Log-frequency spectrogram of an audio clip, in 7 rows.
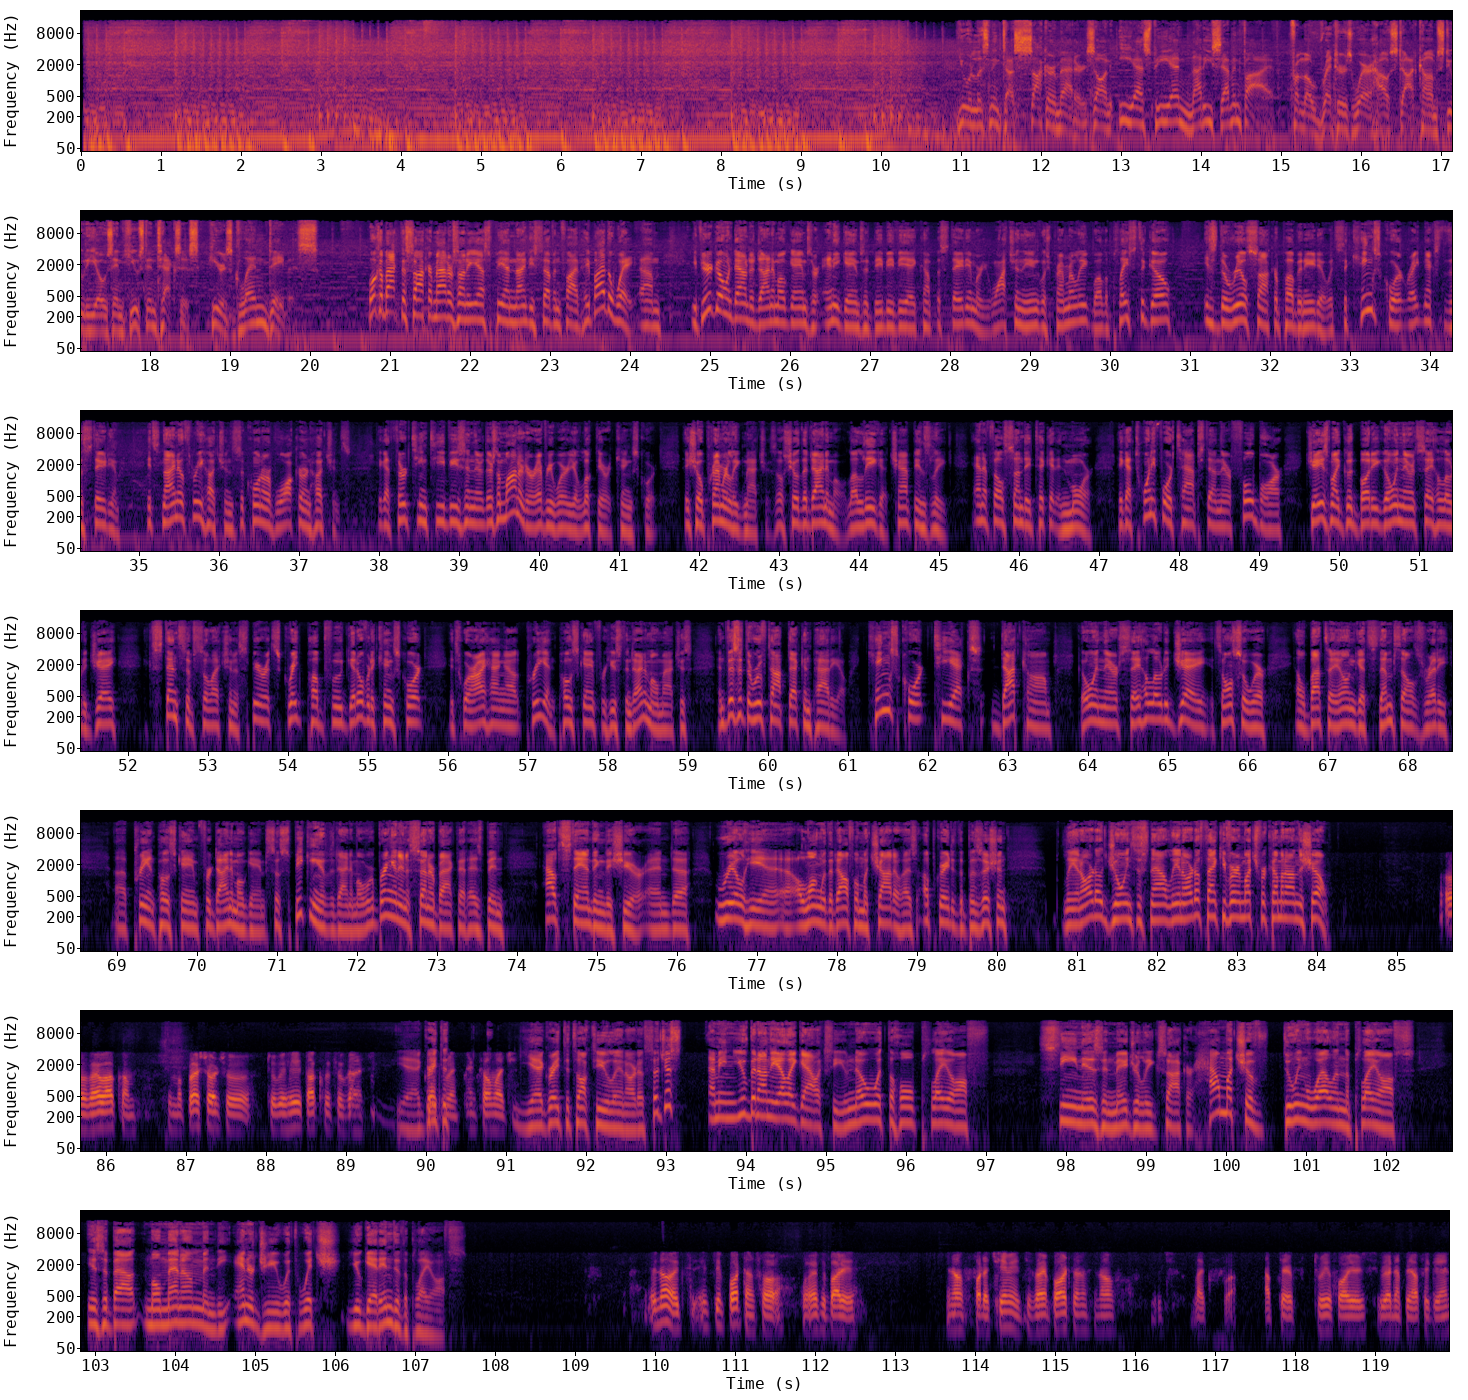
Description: Next he talks with FS1 soccer analyst Stuart Holden and then finishes with Dynamo midfielder Ricardo Clark.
